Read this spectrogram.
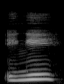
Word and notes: iqiñ: Apatani

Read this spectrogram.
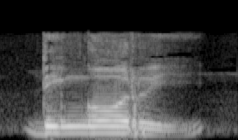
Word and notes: dingori: Raga

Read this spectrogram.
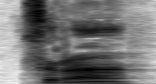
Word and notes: swrañ: apatani

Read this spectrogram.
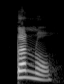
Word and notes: tano: Apatani

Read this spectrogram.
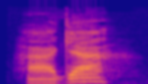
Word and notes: háagyá: apatani

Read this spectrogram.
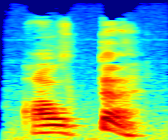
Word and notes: alta: Xyzyl

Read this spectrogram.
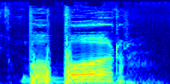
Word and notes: bubwor: Mpur

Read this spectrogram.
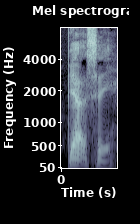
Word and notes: pyase: Apatani

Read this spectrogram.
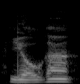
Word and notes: fogañ: apatani

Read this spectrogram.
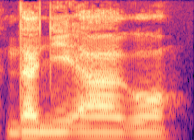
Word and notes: dazi áago: apatani

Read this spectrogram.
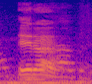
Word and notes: ra: Ansus

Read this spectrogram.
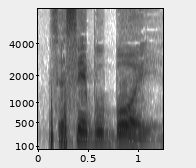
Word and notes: sesebu boe: Raga

